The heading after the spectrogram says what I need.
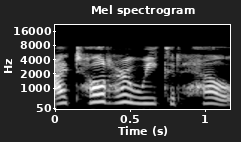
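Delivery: ordinary delivery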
